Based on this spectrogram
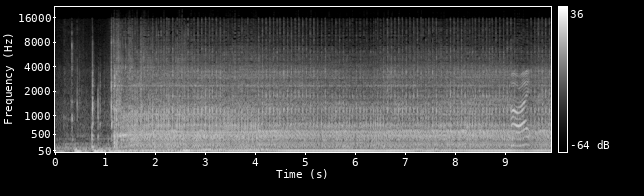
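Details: Echo ES-250 leaf blower (same engine as PB-250) held wide open while the high-speed mixture screw is turned left: a steady high two-stroke buzz that wavers as it clears up. Bogging and lack of power from a lean high-speed mixture.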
